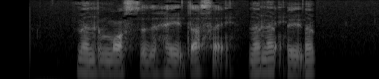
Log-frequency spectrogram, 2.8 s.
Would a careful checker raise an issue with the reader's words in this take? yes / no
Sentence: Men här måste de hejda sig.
yes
